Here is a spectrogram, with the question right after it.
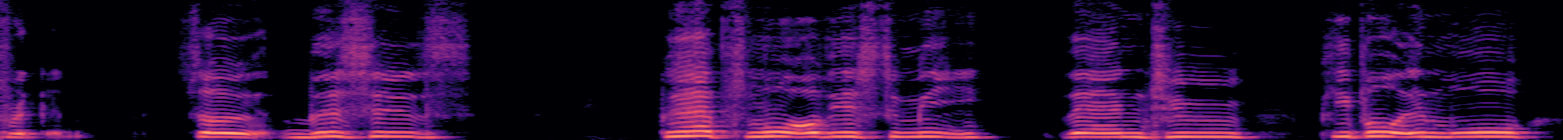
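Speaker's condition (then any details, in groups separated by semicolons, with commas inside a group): Quadriplegic cerebral palsy, severe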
